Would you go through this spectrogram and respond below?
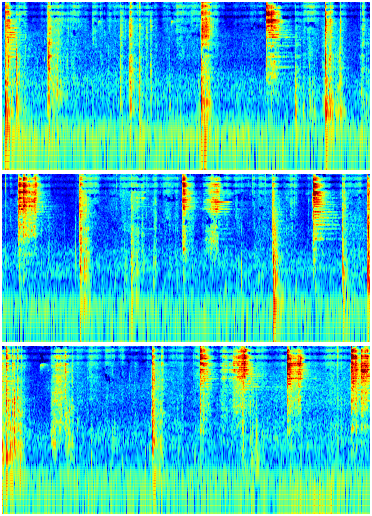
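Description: Blunted steel weapons clash again and again in a Viking combat drill, sharp metallic strikes arriving in quick bursts of about three, close and loud, with short pauses between the exchanges.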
